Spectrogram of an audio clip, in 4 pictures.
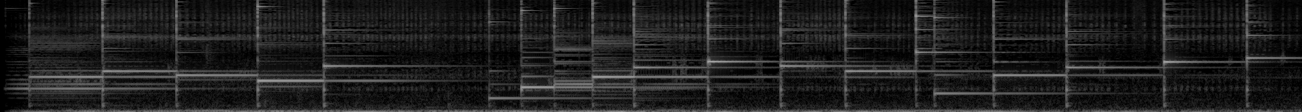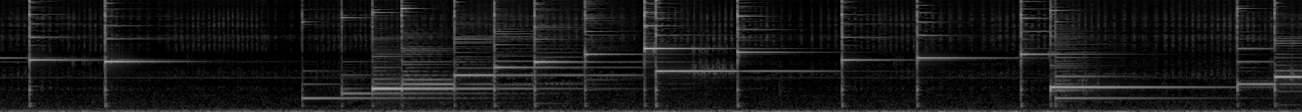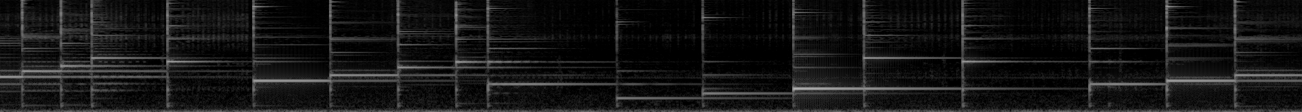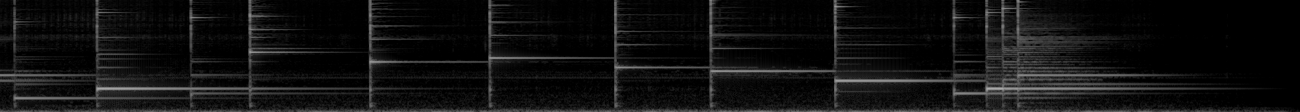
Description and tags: Just before I could make a proper recording this music box broke down. Now it plays in slow motion, resulting in a cinematic effect.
